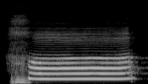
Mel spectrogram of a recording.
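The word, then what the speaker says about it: خ: And this is Kha. Kha. Read it with me. Kha. with scratchy sound.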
